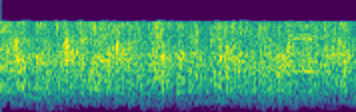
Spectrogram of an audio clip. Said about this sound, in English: Somebody ought to give Him another clap of praise.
